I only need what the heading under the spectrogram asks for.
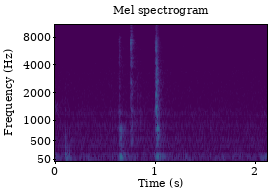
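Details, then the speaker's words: Alfa Romeo 159, ignition on, steering column unlocking (immobilizer ruled out): start pressed gives a faint click, likely the starter relay, then silence with no cranking; no-crank fault. "I can hear is a click and that's it so as far as I can see is nothing immobilizer issue because the steering column is is unlocking"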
